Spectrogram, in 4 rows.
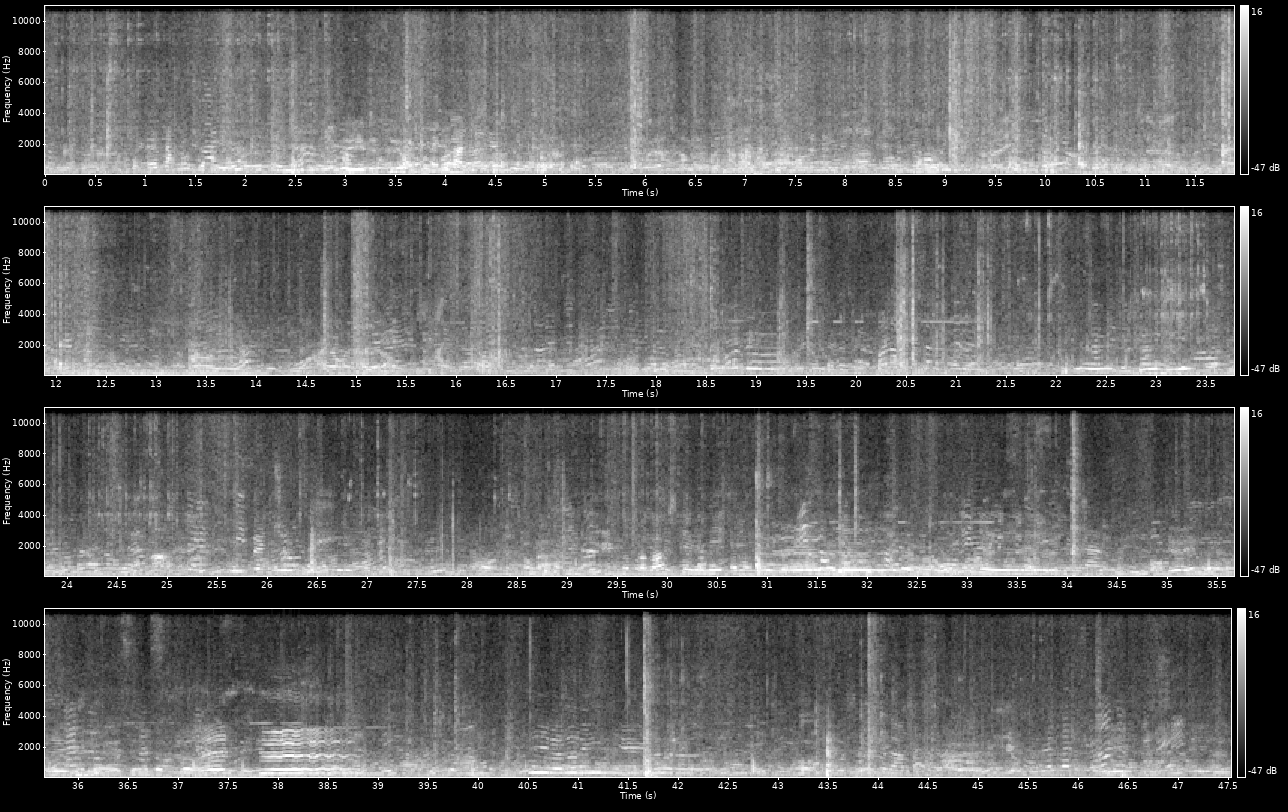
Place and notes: L'Aigle, France - Marché de l'Aigle 3
Ambiance au marché de l'Aigle, Zoom H6 et micros Neumann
